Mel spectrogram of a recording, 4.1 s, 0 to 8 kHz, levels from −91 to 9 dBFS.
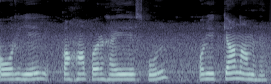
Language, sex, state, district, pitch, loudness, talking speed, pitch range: Hindi, female, Bihar, Araria, 185 Hz, -17 LUFS, 160 wpm, 180-195 Hz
